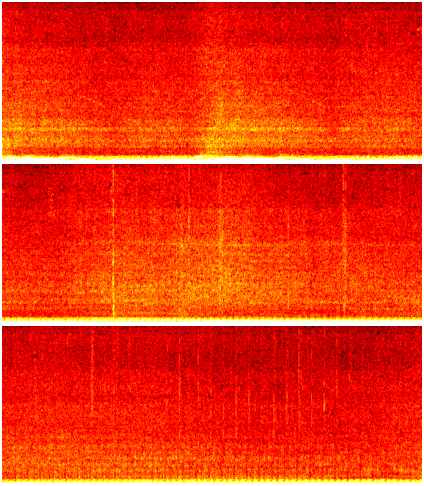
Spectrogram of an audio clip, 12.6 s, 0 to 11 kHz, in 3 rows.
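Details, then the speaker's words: 2006 Honda S2000 AP2, 6-speed manual, wrecked rebuild: after a cold start that missed but cleared up, a brief blip then a steady, even idle with no stumbles or misses once warm. "But once it warms up, no more. See? Beautiful."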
